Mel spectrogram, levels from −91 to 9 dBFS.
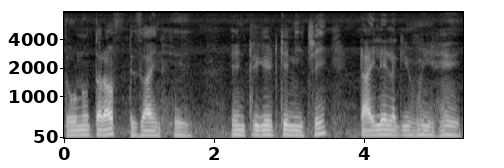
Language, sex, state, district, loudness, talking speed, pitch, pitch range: Hindi, male, Uttar Pradesh, Jalaun, -18 LUFS, 135 wpm, 105 Hz, 100-110 Hz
